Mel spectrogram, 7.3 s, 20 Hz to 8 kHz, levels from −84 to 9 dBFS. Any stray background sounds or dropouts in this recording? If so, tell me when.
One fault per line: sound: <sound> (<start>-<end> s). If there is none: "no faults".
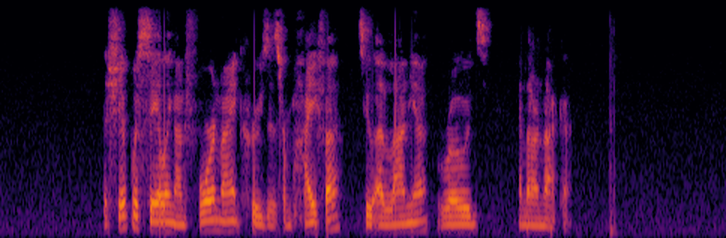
sound: thud (6.1-6.2 s)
